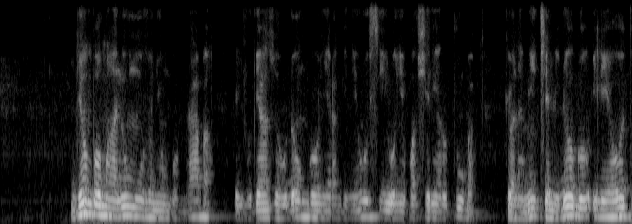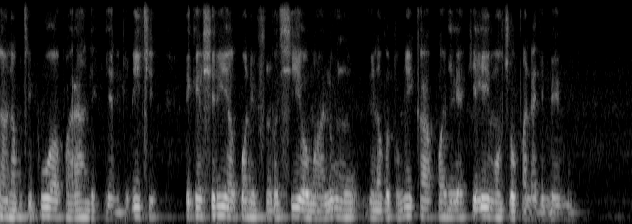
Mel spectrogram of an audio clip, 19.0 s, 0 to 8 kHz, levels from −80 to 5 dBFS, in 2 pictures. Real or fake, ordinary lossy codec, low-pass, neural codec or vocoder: fake; Opus, 16 kbps; 7.2 kHz; codec, 44.1 kHz, 7.8 kbps, DAC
